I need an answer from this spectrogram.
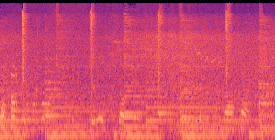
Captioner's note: everyone laughing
